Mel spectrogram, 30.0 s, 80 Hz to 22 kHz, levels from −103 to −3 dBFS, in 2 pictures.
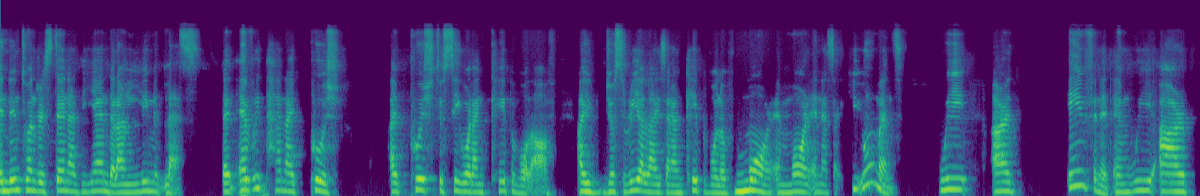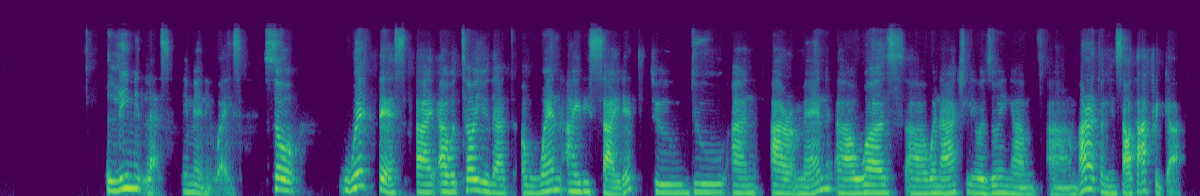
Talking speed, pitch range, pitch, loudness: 150 wpm, 150-195 Hz, 170 Hz, -28 LUFS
